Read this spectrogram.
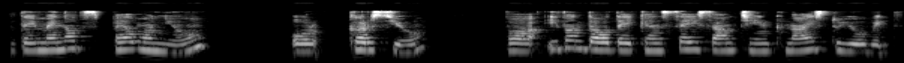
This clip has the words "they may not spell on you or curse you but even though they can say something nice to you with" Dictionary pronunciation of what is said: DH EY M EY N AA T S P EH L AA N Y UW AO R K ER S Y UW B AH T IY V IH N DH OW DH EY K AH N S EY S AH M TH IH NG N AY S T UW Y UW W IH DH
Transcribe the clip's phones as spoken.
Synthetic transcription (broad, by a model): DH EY M EY N AA T S P EH L AA N Y UW AO R K ER S Y UW B AH T IY V IH N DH OW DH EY K AH N S EY S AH M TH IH NG N AY S T UW Y UW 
